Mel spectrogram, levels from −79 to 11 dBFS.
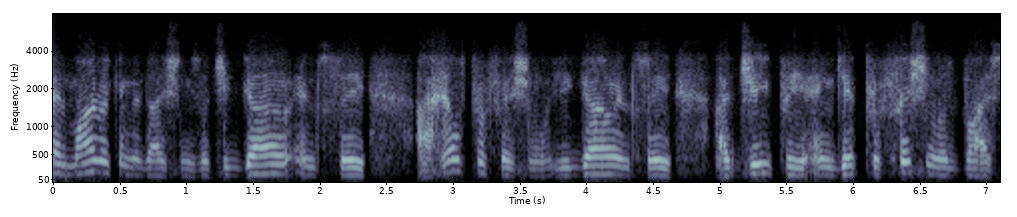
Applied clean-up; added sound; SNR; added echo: none; none; none; none.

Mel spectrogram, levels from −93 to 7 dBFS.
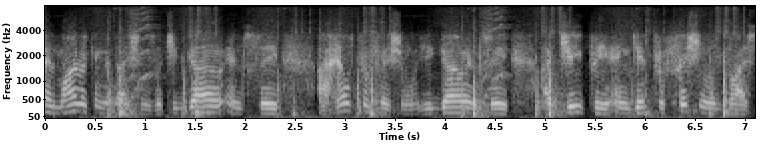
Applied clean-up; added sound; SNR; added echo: none; Walk, footsteps; 9 dB; none.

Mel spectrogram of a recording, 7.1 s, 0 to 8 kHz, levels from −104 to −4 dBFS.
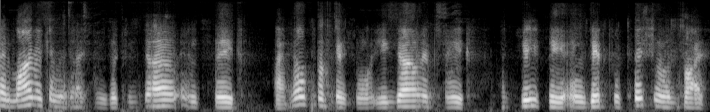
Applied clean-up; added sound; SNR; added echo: neural mask model DeepFilterNet 3.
